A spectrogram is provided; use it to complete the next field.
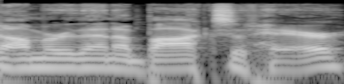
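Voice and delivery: plain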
